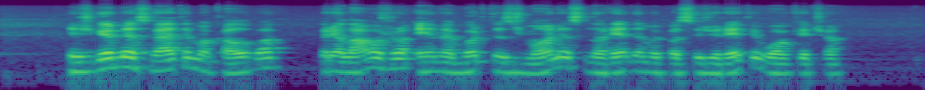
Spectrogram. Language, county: Lithuanian, Vilnius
